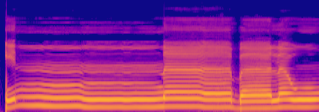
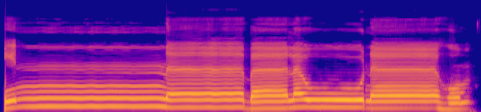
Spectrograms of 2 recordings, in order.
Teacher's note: Maka huruf nunnya cukup dibaca dengan vokal A. Kadarnya dua kali hitungan, dua kali ketukan atau dua harakat dua kali ayun. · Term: mad thobi'i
